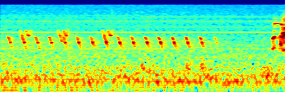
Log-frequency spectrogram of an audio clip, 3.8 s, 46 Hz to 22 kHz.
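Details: An Eastern Yellow Robin on the Chiltern Track, Ku-ring-gai Chase National Park, NSW, Australia, late July 2016, gives a steady run of about twenty short, mid-pitched piping notes, several each second, ending in a brief sharper burst.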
